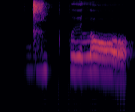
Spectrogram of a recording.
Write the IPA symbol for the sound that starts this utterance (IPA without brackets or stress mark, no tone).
d͡ʑ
